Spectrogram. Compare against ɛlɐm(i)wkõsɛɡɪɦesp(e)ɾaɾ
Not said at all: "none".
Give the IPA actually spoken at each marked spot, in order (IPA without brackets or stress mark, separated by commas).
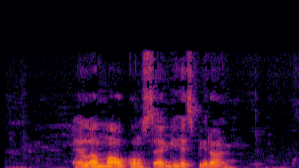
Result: a, i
